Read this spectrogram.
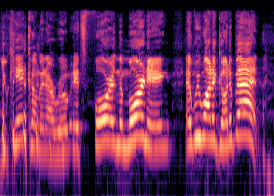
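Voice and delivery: loud, high, rising protest at the police; retold yell. Sleepy players yelling at police at the door, loud.

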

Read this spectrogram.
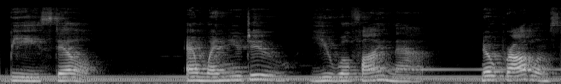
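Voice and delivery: ordinary delivery, nothing marked

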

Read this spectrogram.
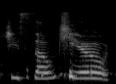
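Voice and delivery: high, soft, drawn out slowly; adoring coo. Real, not acted. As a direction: coo over an adorable puppy. Gushing over puppy, half laughing.

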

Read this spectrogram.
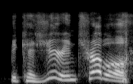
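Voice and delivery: high, mock-gleeful taunt; teasing. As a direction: deliver bad news as a playful tease. Colleague teasing Kolchak with bad news.

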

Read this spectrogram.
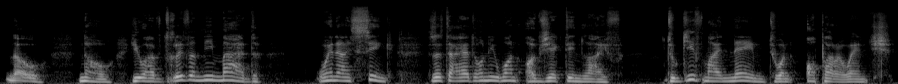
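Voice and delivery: put-on high, agitated young man; anguished suitor. A narrator's reading. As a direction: reject her in bitter distress. Tearful man rejects her forgiveness.

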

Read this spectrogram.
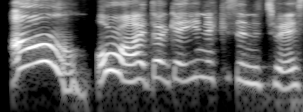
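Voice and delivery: high, loud huffy brush-off; dismissive mock voice. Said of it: "they'll be like".

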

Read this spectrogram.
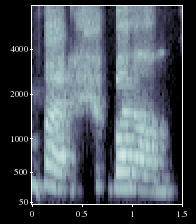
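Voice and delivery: usual speaking voice

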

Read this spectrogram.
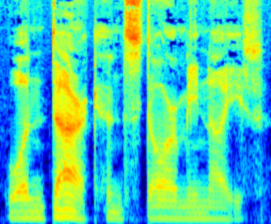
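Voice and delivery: slow, low spooky narrator; Ghost Adventures voice. Acted. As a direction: drag it out like a ghost-hunting host. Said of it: "I'm the gonna do Ghost Adventures voice for this".

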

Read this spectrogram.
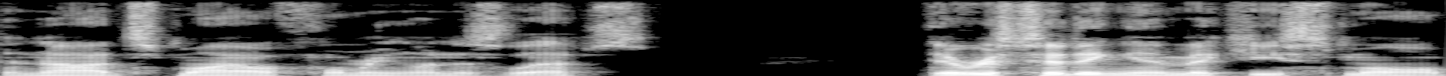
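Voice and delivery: plain reading voice

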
